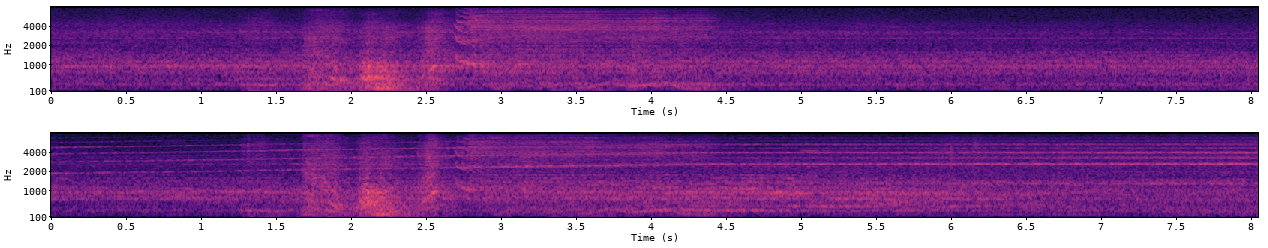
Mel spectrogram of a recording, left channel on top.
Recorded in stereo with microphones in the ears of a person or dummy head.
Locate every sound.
1.3 s a zipper: 45° right (ahead or behind), 1.3 m
2.7 s a cupboard door: 20° left (ahead or behind), 2 m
